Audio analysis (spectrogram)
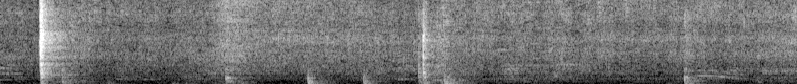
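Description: Mushrooms and seasoning cooking down in a pan on medium heat, a few scattered stirring clacks and scrapes over a soft, low sizzle, close by and without speech.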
